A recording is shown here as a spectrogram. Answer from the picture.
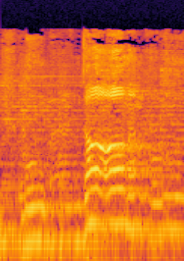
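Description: A Persian song: a singer holds a long, wavering note about a second in, over steady instrumental accompaniment.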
